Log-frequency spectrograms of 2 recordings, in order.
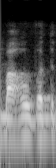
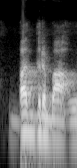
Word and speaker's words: भद्रबाहु: कई बार यहाँ पे बाहुभद्र भी लिखा होता है, बाहुभद्र सही प्रोनाउंसिएशन नहीं है, सही है भद्रबाहु ने।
